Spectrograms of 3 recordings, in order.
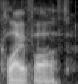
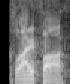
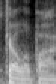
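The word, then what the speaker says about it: Qliphoth: This Kaiser tree was telling me it's pronounced Clyfoth. Clyfoth. That's a really cool way to say it.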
